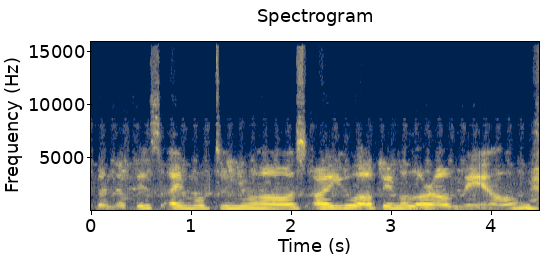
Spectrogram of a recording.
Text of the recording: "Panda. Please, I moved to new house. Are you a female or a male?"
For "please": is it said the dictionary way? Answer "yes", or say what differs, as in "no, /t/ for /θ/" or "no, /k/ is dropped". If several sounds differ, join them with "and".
no, /s/ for /z/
